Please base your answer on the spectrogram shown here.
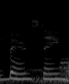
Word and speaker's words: Berenstain: Berenstain Bears. Let's see how they pronounce it. The Berenstain Bears. Ah, they pronounce it Stain.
